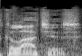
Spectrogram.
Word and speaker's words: kolache: What's a colache? Oh, cola cheese? Colache? Kolaches? Kolache? Like the shoes? No, that can't be right. It's kolache, but it don't matter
